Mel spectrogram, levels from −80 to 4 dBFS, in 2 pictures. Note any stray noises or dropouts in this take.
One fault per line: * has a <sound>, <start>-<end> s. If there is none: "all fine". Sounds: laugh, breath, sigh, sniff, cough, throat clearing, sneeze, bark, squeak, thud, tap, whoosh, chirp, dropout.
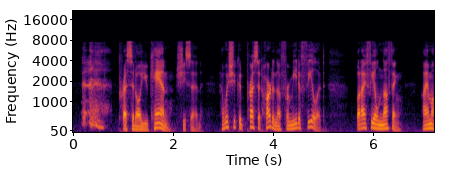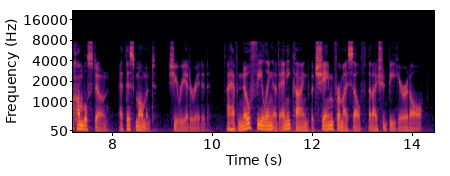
* has a throat clearing, 0.2-0.8 s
